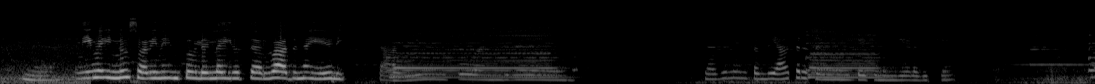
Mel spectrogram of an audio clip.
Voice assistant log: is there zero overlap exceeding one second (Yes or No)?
Yes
